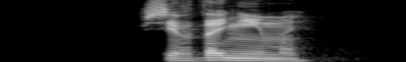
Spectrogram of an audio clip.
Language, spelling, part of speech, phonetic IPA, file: Russian, псевдонимы, noun, [psʲɪvdɐˈnʲimɨ], Ru-псевдонимы.ogg
- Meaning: nominative/accusative plural of псевдони́м (psevdoním)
